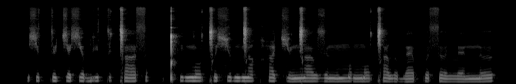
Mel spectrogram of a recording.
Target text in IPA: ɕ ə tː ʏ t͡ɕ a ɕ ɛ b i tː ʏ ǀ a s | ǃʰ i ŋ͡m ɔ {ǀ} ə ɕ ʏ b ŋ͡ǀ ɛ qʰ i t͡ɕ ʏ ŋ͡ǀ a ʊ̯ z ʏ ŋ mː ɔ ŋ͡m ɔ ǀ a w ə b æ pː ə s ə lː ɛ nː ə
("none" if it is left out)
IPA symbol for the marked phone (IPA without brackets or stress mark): ǀ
